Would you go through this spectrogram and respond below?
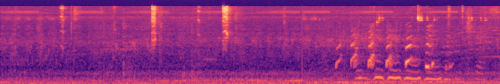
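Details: Puppy playing with a baby gives a quick burst of short, high, whimpering yips in the last seconds, about three or four per second, over a low steady rumble with faint voices and clicks earlier.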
